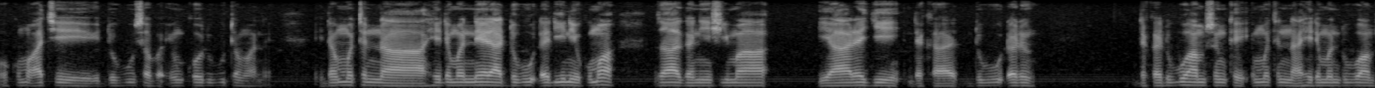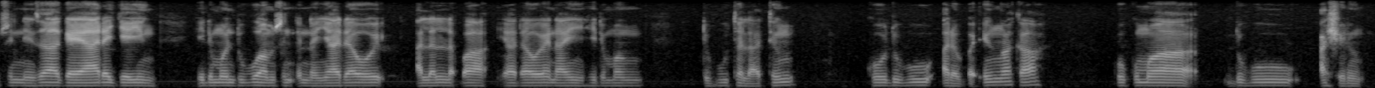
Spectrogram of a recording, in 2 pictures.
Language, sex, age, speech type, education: Hausa, male, 46-60, spontaneous, tertiary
